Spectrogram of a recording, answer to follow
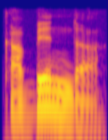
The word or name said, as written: Cabinda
